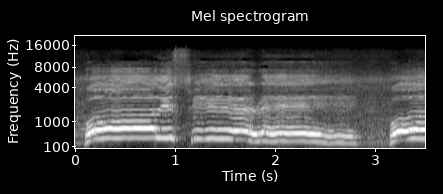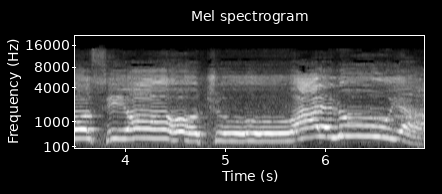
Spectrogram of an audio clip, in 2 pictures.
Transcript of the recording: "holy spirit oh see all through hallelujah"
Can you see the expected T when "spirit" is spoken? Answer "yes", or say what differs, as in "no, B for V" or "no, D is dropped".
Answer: no, T is dropped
